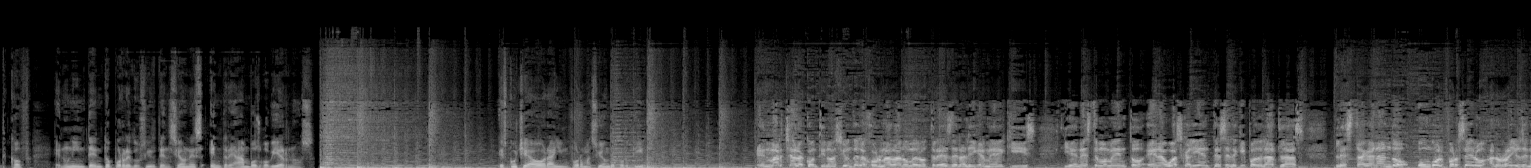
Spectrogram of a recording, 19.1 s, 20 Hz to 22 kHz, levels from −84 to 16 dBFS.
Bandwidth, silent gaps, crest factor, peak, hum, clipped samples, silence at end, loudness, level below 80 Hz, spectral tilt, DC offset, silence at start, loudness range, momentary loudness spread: 17 kHz; none; 16 dB; -2 dBFS; none; under 0.1%; 0 s; -17 LUFS; -32 dBFS; -4.5 dB/octave; under 0.1%; 0.05 s; 6 LU; 12 LU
